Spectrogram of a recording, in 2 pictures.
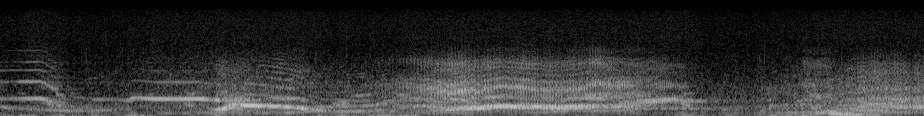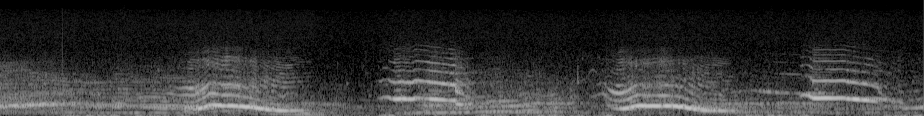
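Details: Humpback whale song recorded by hydrophone off Maui in winter: long, complex moaning phrases that rise and fall with harmonics, swooping upsweeps and downsweeps repeated in clusters roughly every two to three seconds, some pulsed groans, no other clear sounds.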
